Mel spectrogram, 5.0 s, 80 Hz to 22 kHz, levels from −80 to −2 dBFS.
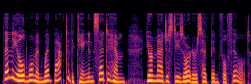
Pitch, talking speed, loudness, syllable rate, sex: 220 Hz, 225 wpm, -17 LUFS, 5.6 syllables/s, female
